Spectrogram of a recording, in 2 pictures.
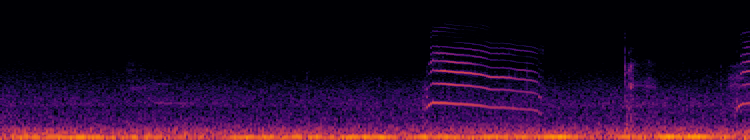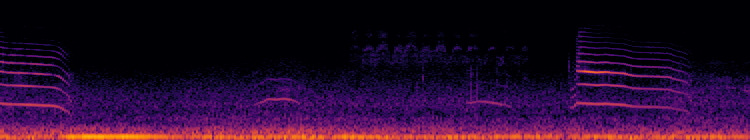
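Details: Newly arrived kittens in a kitten cage in the morning, nine in all, one male very vocal and meowing even after being fed: loud falling harmonic meows, three prominent ones a few seconds apart with fainter meows between, over a steady low hum and a brief high tone.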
